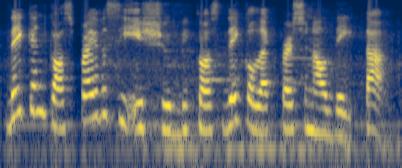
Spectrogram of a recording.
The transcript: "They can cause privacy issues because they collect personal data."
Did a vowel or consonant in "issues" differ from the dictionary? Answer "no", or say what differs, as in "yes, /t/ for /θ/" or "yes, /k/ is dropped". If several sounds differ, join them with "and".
yes, /z/ is dropped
